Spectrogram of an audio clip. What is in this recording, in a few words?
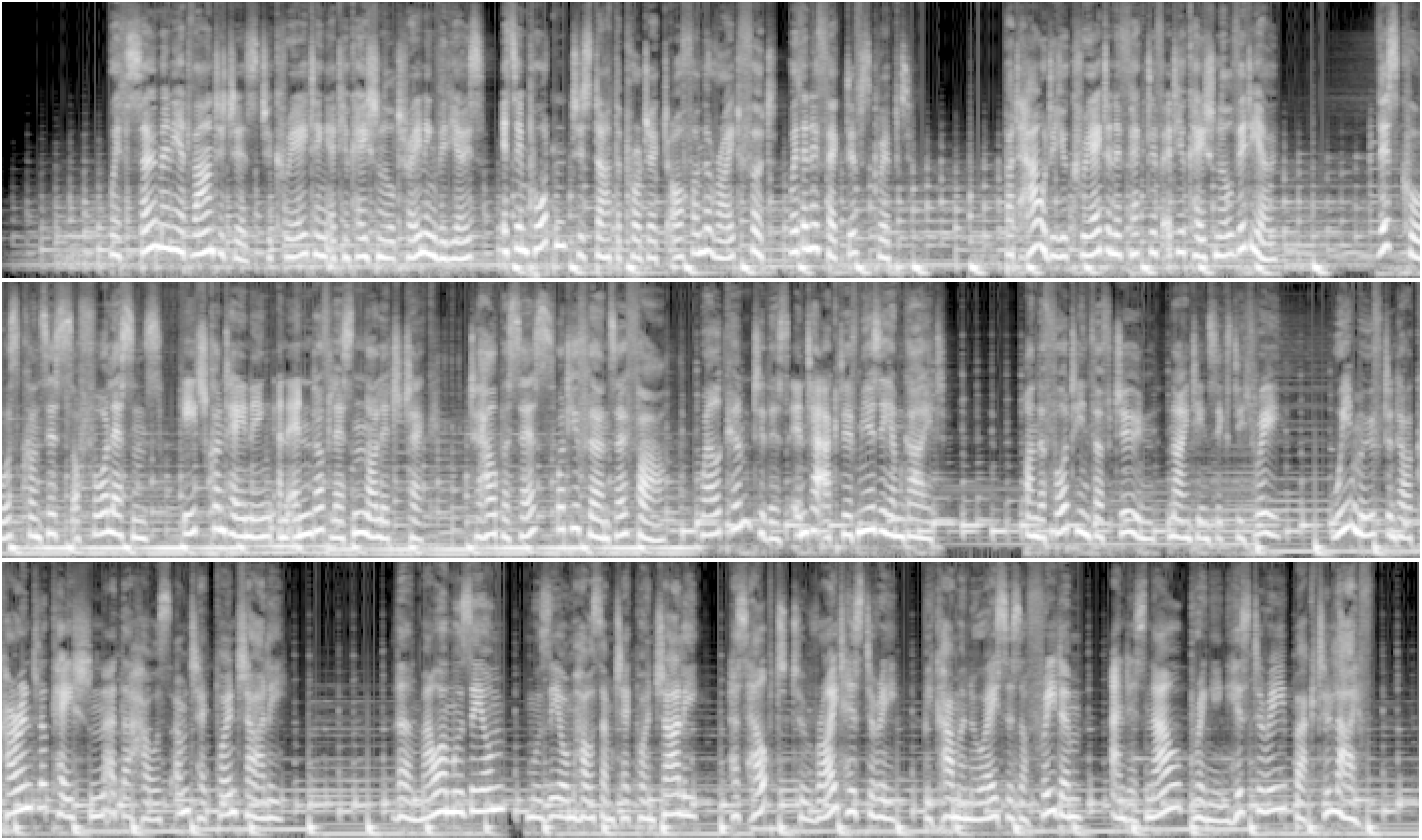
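English Narrative; GoLocalise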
